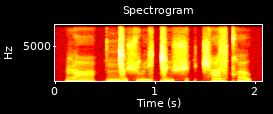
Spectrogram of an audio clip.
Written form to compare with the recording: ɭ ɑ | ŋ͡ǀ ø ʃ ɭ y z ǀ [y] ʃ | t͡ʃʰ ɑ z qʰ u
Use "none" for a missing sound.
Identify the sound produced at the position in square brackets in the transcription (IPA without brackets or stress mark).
y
